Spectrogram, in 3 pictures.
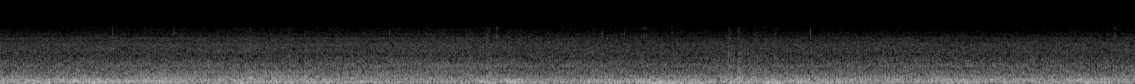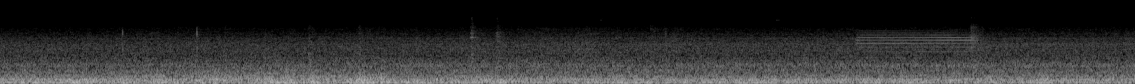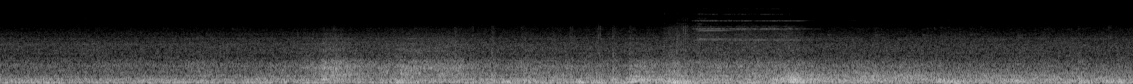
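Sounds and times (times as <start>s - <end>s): train wheels rumbling on rail: 0.0s - 34.0s
high-pitched wheel squeals: 29.6s - 30.8s.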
